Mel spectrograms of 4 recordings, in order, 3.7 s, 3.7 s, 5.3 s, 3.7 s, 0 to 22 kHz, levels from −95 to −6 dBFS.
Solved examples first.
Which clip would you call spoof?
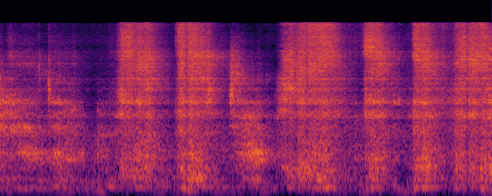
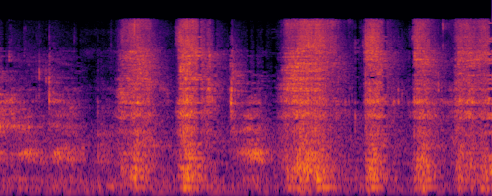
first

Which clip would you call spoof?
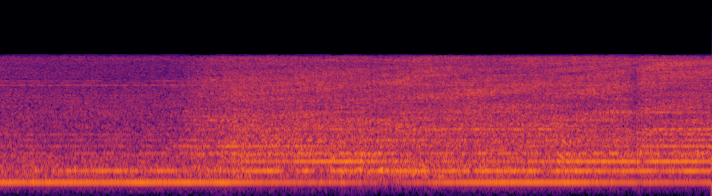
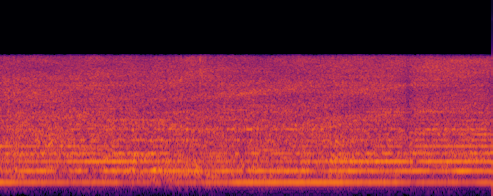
second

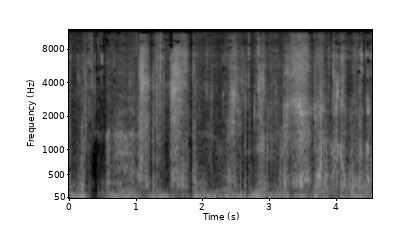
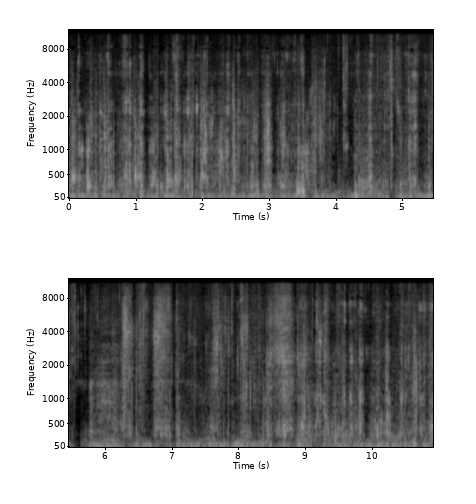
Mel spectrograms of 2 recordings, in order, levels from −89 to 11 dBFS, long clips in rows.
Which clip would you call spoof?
first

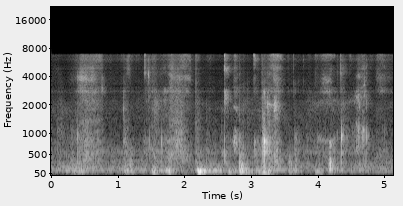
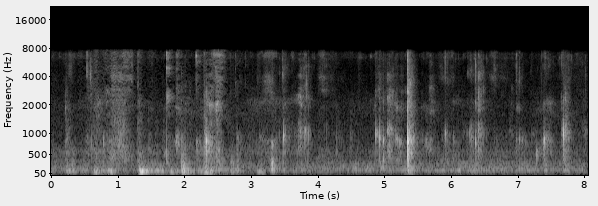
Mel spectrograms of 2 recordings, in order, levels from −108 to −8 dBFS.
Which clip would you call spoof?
first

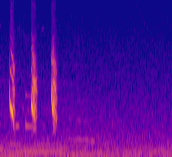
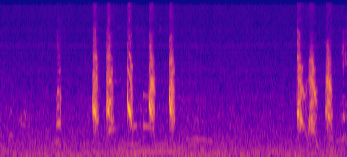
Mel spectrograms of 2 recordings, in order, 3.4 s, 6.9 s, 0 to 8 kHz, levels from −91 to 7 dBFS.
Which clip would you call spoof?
second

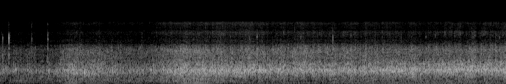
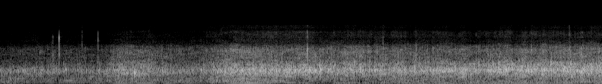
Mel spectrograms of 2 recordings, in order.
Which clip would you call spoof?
second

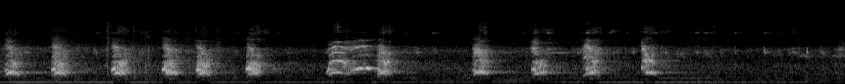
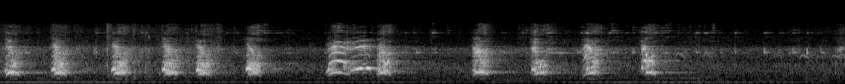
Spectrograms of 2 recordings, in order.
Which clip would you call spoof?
first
